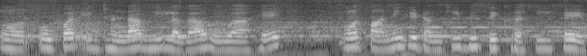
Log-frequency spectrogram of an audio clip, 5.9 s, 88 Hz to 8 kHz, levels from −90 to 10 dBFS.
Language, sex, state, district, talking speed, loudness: Hindi, female, Madhya Pradesh, Dhar, 165 wpm, -20 LUFS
